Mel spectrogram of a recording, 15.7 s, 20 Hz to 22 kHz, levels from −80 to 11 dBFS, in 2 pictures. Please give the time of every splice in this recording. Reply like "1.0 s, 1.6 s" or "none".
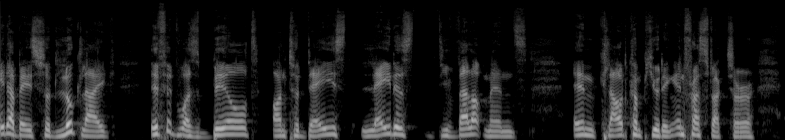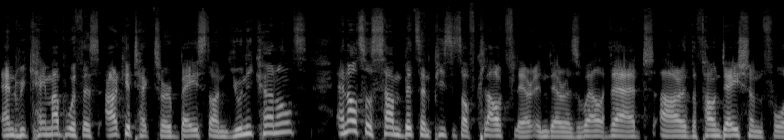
13.9 s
